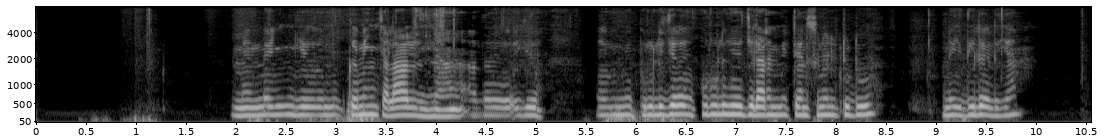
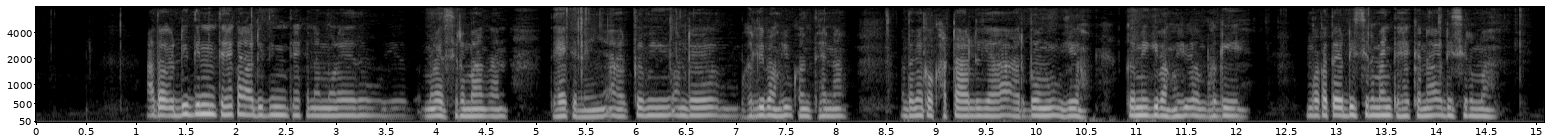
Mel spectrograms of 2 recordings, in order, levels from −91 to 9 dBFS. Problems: none marked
